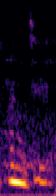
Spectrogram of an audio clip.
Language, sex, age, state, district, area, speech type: Punjabi, female, 45-60, Punjab, Gurdaspur, urban, spontaneous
